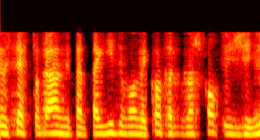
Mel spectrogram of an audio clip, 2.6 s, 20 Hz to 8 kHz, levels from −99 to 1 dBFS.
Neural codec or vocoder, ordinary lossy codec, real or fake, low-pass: none; AAC, 16 kbps; real; 7.2 kHz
